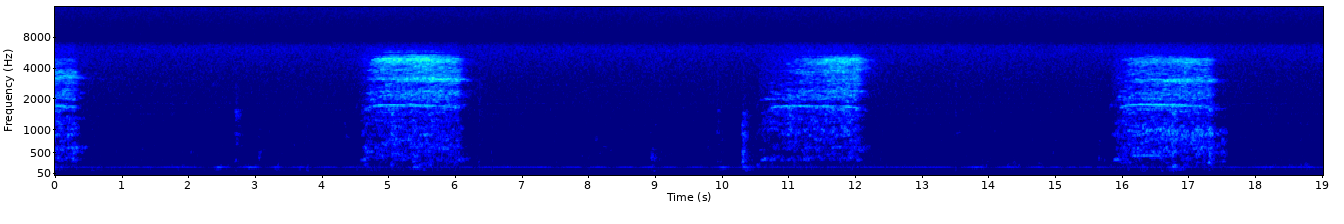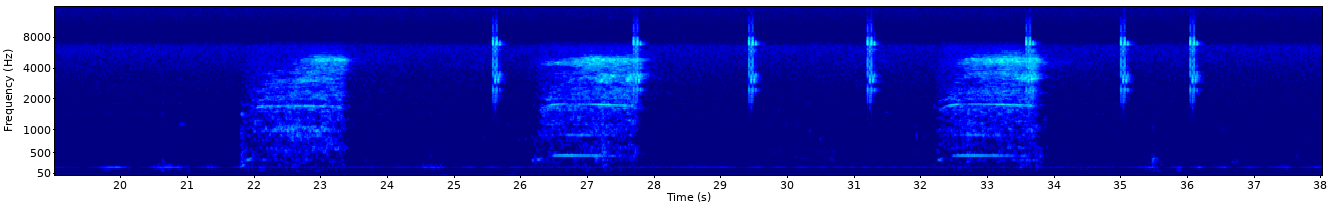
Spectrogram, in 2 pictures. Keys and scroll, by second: 6.6-7.4 typing, 12.0 `, 24.8 Escape, 25.1-31.0 typing, 33.4 Tab, 33.6-37.8 typing.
